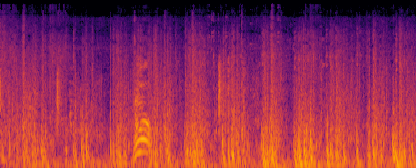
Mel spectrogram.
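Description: Horse hooves clip-clop steadily on the ground in the Red Dead Redemption video game, with a brief whinny partway through and voices speaking over the footsteps.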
